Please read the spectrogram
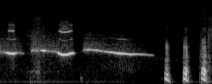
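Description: A person whistling in imitation of screeching Nebelwerfer rockets: two short high whistles, each dipping at its end, then a longer one that slowly falls in pitch.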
